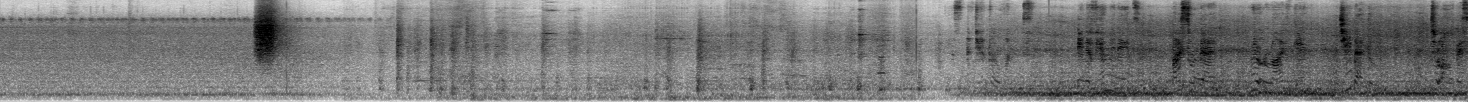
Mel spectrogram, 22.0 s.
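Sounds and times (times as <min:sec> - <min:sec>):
short loud hiss: 0:03.8 - 0:04.5
train wheels clattering on rail joints: 0:05.1 - 0:14.2.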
